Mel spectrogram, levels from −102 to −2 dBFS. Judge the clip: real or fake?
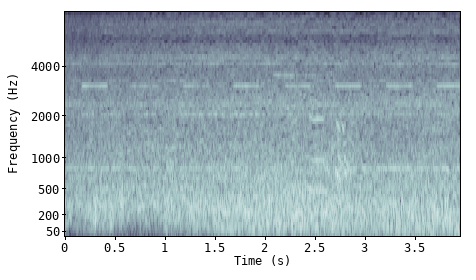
real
